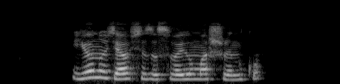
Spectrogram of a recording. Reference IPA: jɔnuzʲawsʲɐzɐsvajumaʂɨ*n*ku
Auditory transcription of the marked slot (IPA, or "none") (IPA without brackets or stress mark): n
